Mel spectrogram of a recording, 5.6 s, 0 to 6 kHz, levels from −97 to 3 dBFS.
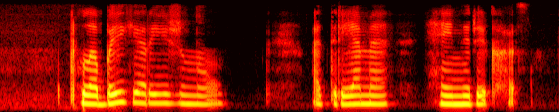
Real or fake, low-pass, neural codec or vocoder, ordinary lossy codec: real; 5.4 kHz; none; AAC, 32 kbps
